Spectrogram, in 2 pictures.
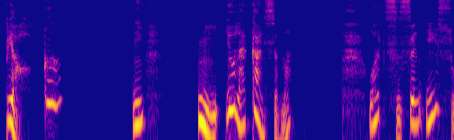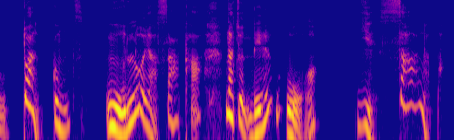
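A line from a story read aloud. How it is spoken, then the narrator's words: Trembling voice. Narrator (Chinese): 王语嫣颤声道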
